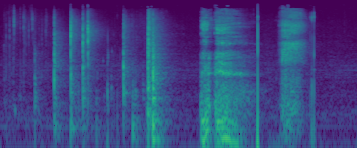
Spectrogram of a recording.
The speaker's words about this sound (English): The water I'm drinking is Crystal Geyser Alpine Spring Water.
